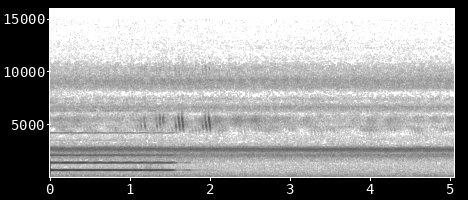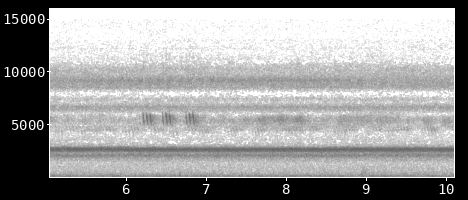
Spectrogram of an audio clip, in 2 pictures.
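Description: Background flute music holds a last note and stops under two seconds in. After that, a steady high-pitched drone of night insects runs on, with two short bursts of three quick chirps.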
